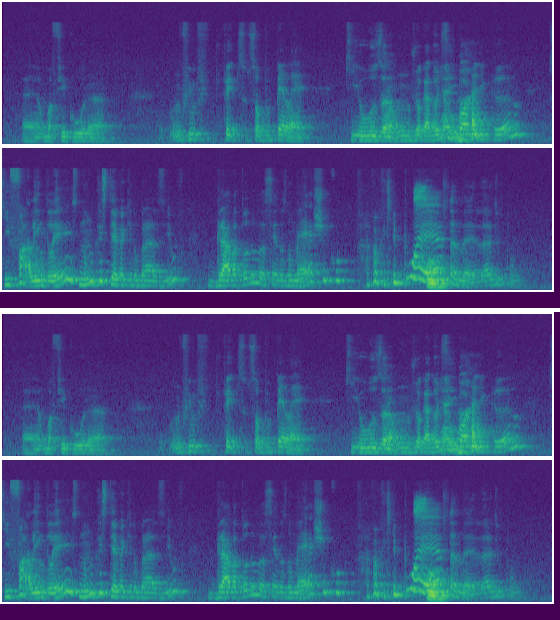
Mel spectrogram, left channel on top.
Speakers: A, on the left; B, on the right.
A: é, uma figura, um filme f- feito so-, sobre o Pelé que usa
B: Sim,
A: um jogador
B: e
A: de
B: aí,
A: futebol
B: <laughs>
A: americano que fala inglês, nunca esteve aqui no Brasil, grava todas as cenas no México. <laughs> Que porra
B: sim,
A: é essa, velho? Sabe, Tipo,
